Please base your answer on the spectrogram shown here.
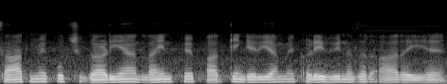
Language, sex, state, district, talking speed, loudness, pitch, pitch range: Hindi, male, Chandigarh, Chandigarh, 200 wpm, -15 LUFS, 120 Hz, 110-125 Hz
